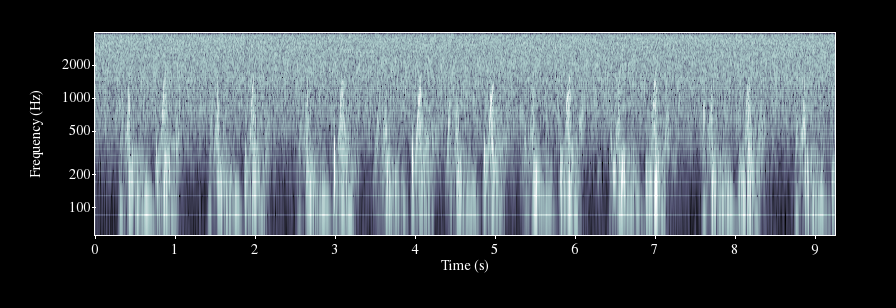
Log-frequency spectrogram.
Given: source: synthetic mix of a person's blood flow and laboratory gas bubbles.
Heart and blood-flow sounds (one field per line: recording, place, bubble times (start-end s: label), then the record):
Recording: Doppler ultrasound of blood flow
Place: precordium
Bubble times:
6.44-6.65 s: bubbles
From the record:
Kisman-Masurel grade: 112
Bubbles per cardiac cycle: 1 to 2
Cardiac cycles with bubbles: 1 to 10%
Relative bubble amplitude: moderate (0.250 to 0.450)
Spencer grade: 1 (occasional bubble signal discernible with the cardiac motion signal, with majority of cardiac periods free of bubbles)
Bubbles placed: only in the low amplitude regions of the cardiac cycle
